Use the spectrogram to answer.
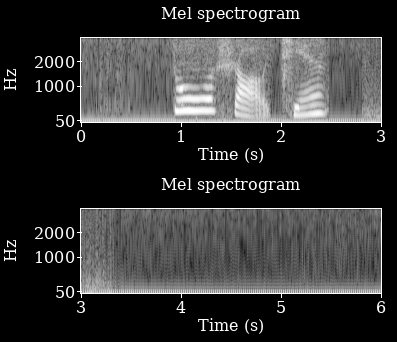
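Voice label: "duoshaoqian", Chinese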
